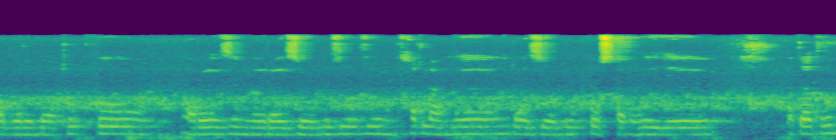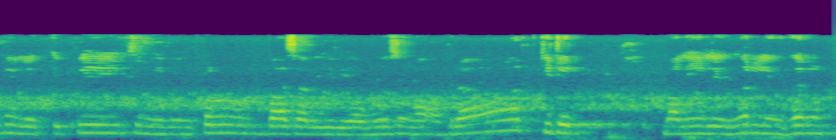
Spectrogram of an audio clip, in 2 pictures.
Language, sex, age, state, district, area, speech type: Bodo, female, 45-60, Assam, Chirang, rural, spontaneous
